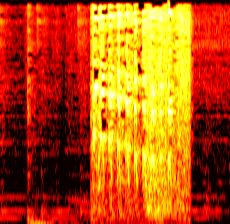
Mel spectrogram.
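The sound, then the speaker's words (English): A dolphin squeal sound effect: one loud burst of rapid, high-pitched chattering squeals lasting about a second, with only a faint low hum before and after it and no voices. “In case you don't know, whenever you hear the dolphin, you're supposed to drink a bottle of rum, or at least some amount of rum, maybe not quite a full bottle.”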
